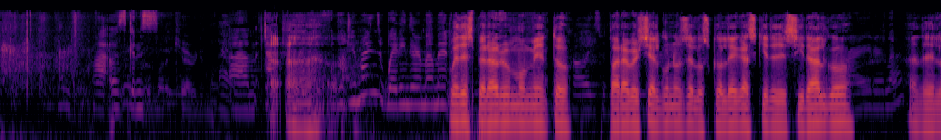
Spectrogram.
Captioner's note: applause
